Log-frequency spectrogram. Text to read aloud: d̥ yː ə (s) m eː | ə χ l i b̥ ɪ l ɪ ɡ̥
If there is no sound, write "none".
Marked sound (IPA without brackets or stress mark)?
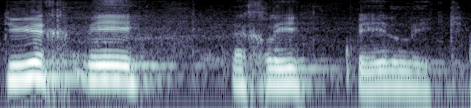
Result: χ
